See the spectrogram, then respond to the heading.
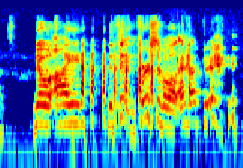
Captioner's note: laughs; laughing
